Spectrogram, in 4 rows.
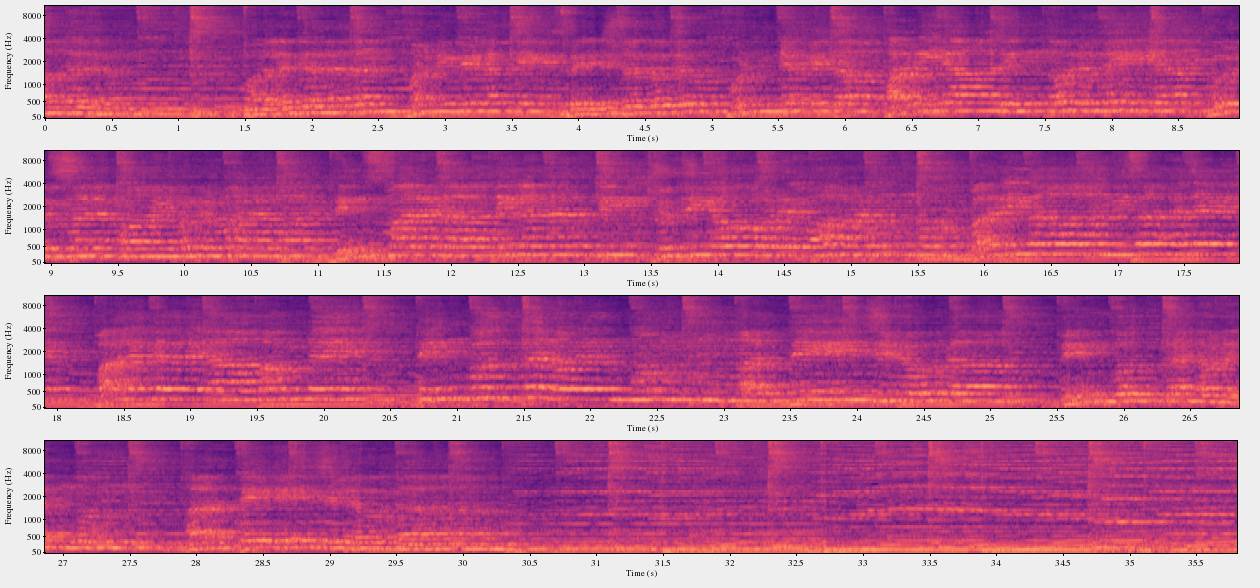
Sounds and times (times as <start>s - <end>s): Vocal music: 0.0s - 35.8s.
